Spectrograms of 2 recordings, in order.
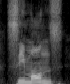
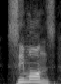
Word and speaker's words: Simons: it correctly Simmons uh see as in the seeing with your eyes and mons like mon Simons Simons Javi Simons what my what was I call him Javi Simmons oh Simons Simons my friends Simons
